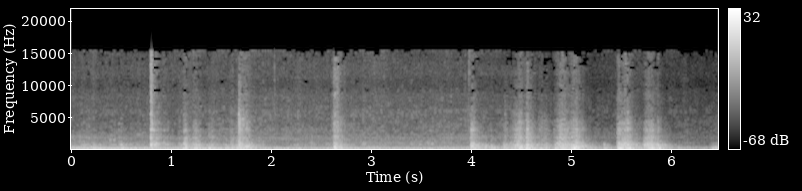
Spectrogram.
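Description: Steel roller-wheel hinge of a folding door being turned and shifted by hand, giving short irregular metal scrapes and rubs, coming quicker in the last two seconds.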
